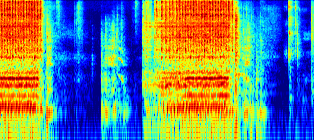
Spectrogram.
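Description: Sewing machine stitching small buckle loops, running close and loud in two rapid, steady bursts separated by a short pause, ending with a few quick stops and starts.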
